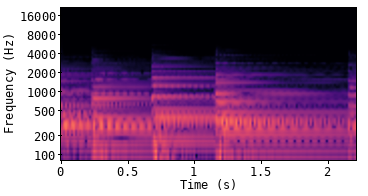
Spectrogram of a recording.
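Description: Keyboard music: slow chords struck one after another, each fading before the next, with the last chord held about a second.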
